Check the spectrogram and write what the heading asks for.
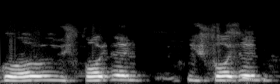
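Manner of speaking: imitating a drunk mate slurring. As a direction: drunk driver slurring about a fight, mock slurred. Drunk driver voiced in story.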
